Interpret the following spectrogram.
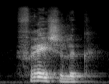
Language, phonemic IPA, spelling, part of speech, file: Dutch, /ˈvresələk/, vreselijk, adjective / adverb, Nl-vreselijk.ogg
- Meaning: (adjective) terrible; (adverb) terribly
